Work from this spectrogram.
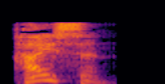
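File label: "hyson", British English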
